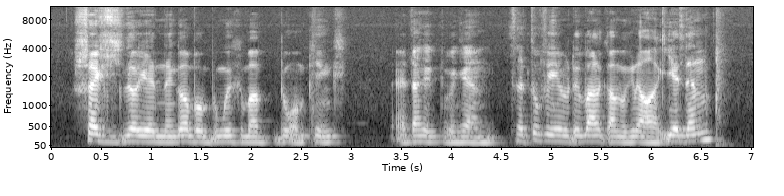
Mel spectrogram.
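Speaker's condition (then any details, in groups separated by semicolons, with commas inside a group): Cerebral palsy; uses wheelchair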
